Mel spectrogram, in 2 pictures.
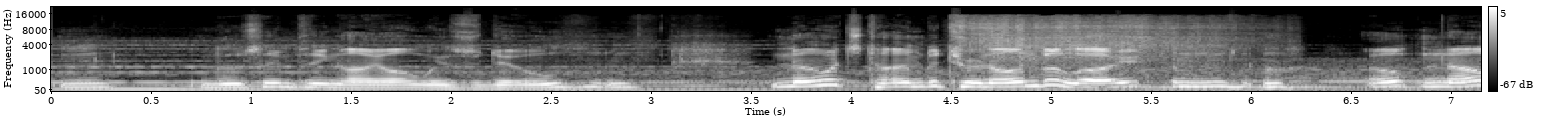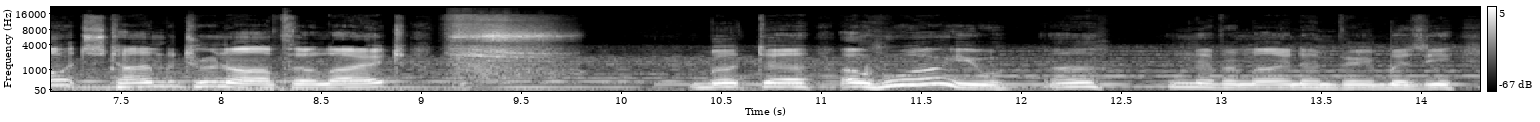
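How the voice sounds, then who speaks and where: A man's voice: mid-range voice, a little slow, close to an everyday voice. A man voicing a weary, preoccupied lamplighter who mumbles through his routine in a children's cartoon. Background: music.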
